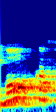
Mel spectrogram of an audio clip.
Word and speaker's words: boca: Então, é o caso da boca, que eu falo boca. Não falo boca, falo boca. A palavra fechada, ó, fechada.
